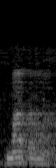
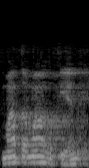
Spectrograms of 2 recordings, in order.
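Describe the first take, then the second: First: Softly repeated. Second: Said in the usual way. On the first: Real, not acted.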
